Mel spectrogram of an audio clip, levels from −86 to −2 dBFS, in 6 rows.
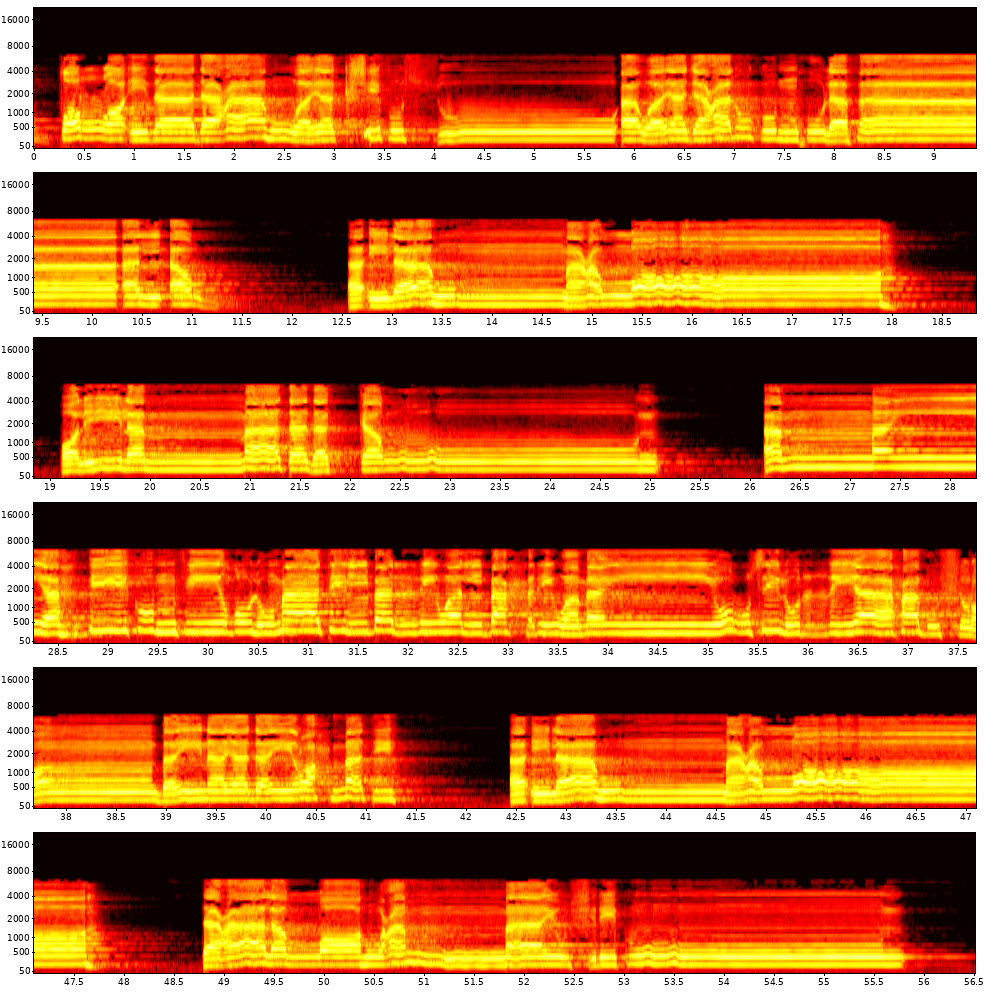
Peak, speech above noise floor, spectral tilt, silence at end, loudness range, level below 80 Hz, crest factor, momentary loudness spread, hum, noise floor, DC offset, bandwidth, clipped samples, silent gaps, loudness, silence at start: -2 dBFS; 47 dB; -4 dB/octave; 0.65 s; 4 LU; -66 dBFS; 16 dB; 8 LU; none; -64 dBFS; under 0.1%; 6.6 kHz; under 0.1%; none; -17 LUFS; 0 s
